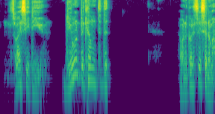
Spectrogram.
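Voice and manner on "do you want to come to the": high, halting stutter, speech stuck and stalling. Showing how the sentence comes out when stuttering: demonstrating a stutter block. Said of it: "But the stutter comes out".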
